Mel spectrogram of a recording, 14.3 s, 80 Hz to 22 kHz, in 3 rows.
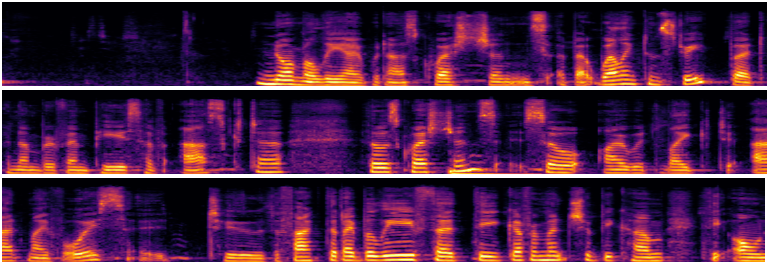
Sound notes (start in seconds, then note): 0.6 speaking French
